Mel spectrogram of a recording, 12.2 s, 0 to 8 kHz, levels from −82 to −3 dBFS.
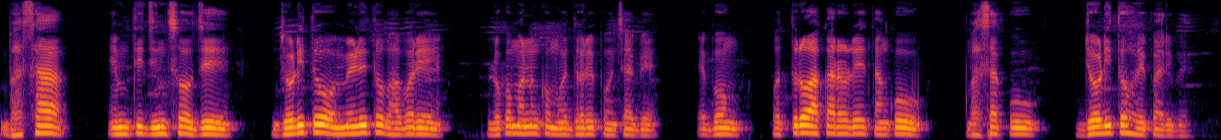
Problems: none marked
